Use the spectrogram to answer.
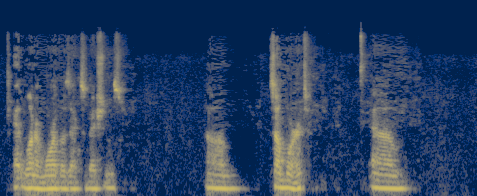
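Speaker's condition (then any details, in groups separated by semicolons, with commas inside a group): No condition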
